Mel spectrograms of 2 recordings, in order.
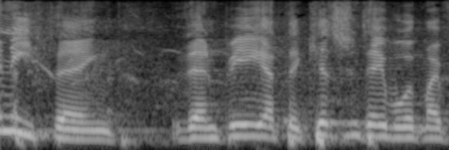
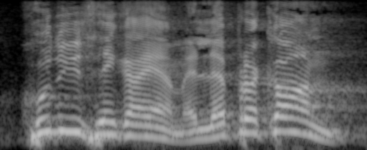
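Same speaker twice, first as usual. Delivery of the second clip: put-on angry Greek dad, mildly accented; father's Greek accent; 3 semitones higher than usual. Angry father snapping at his eighteen-year-old, mild Greek accent. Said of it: "in my father's accent".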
